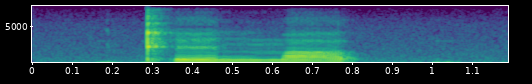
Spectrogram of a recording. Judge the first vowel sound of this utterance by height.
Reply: mid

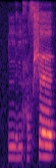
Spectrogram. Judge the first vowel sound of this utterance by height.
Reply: mid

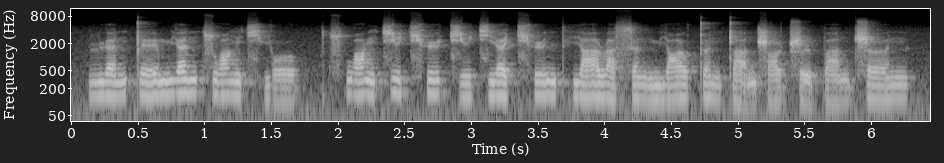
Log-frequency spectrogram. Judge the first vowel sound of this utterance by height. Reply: mid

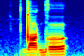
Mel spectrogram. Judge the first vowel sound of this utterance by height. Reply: high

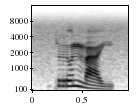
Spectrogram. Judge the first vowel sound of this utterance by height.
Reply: mid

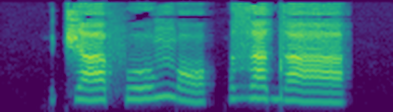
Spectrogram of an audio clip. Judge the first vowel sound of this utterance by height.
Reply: low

